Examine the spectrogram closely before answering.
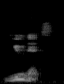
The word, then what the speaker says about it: Unix: operating system where it be named unix phonetically eunuchs for being a castrated multics yo i don't understand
